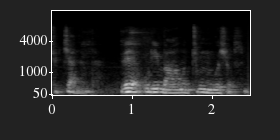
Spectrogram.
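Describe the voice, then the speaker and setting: A man speaks in a dark, mellow tone with vocal fry. Room echo is audible around his voice. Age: 60s. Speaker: religious lecturer. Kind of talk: sermon. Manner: addresses audience with rhetorical questions.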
